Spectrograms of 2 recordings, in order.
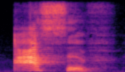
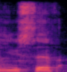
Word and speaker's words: Aasif: Let me let me make sure I say this correctly. Aasif, not Yusuf, Aasif Merchant uh basically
